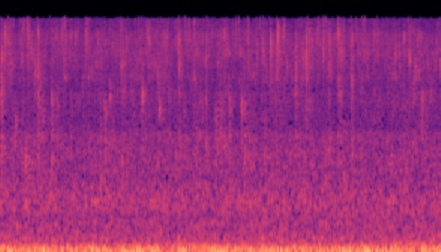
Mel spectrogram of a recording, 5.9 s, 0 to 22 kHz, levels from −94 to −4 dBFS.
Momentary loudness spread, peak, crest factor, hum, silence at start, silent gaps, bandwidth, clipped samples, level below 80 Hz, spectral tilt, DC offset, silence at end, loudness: 2 LU; -4 dBFS; 20 dB; none; 0 s; none; 17 kHz; under 0.1%; -28 dBFS; -3 dB/octave; under 0.1%; 0 s; -28 LUFS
